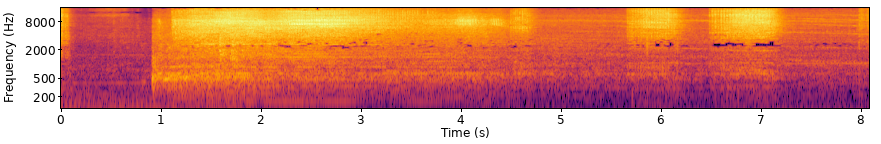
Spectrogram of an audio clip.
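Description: Stick (shielded metal arc) welder arc crackling and hissing as it welds a joint in square steel tubing, one run of about three seconds that fades out. Two short bursts follow near the end as the arc is struck again at another joint.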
